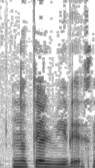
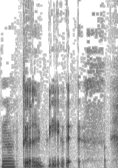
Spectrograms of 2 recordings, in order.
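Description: First: Said in the usual way. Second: Slow, breathy whispered reminder; susurrado, lento y confidencial. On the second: Shown as a demonstration. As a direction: lean in and whisper it like a secret. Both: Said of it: "repeated whispered".

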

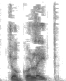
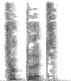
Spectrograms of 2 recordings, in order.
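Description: First: CHOCOLATE as "cho-go-LATE", three syllables; wrong, Spanish-style chocolate. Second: CHOCOLATE as "CHOK-lut", two syllables; teacher's model "CHOC-lət"; correct chocolate. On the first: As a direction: show the mistake: chocolate ending in "late". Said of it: "no decimos chocolate". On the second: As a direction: stress CHOK, higher pitch, swallow the middle of chocolate. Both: Shown as a demonstration.

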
